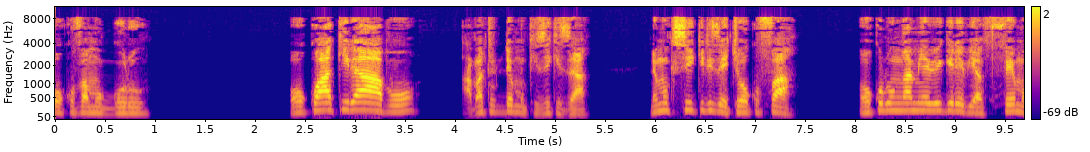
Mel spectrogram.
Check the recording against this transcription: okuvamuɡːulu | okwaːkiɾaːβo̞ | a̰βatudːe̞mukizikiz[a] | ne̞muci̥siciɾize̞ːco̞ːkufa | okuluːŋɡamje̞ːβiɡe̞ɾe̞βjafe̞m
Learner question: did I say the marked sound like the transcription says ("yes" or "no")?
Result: yes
